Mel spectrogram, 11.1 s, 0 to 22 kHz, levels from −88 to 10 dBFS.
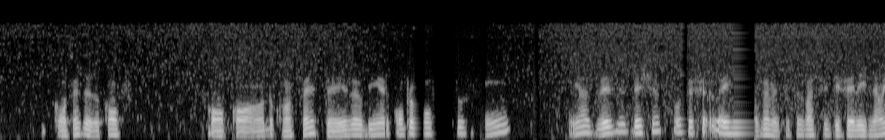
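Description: A speech recording with overdone noise removal throughout: the suppressor cuts individual frequency bands whenever they approach its noise estimate, leaving a lowered background with twinkling specks, and quieter speech components are pulled down with the noise. A burst of packet loss occurs at 5.17–5.33 s, where about 120 ms of audio is missing and concealment extends the last sound before roughly 40 ms of silence. Shorter bursts at 6.01–6.09 s, 6.66–6.75 s and 8.52–8.61 s each drop about 60 ms, which the receiver covers with a brief held buzz or fading hiss before the speech resumes further on. Two longer gaps, likely a long network dropout, fall at 5.42–5.68 s and 9.18–9.46 s, each losing about 240 ms. In the first, the concealed sound decays into about 200 ms of silence. In the second, the fill runs the whole gap without going silent.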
